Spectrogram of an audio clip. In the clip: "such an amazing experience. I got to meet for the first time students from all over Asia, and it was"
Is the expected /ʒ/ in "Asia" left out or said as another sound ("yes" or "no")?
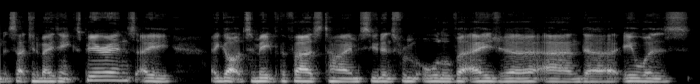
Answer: no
